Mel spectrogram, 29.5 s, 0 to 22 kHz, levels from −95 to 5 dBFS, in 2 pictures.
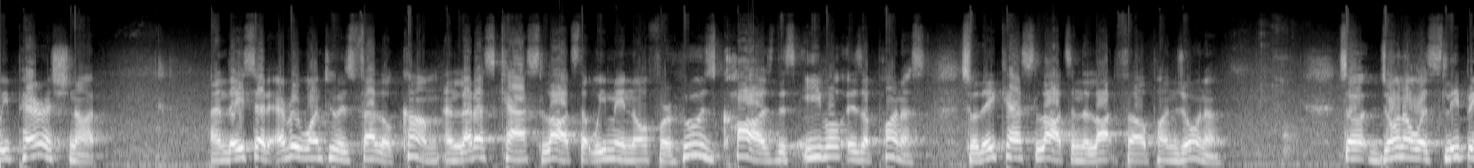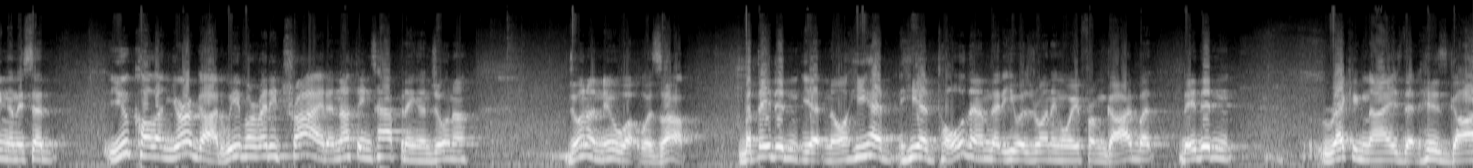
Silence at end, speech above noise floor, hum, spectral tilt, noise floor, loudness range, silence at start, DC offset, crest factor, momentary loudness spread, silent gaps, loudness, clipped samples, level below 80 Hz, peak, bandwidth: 0 s; 22 dB; none; -6.5 dB/octave; -32 dBFS; 3 LU; 0 s; 0.1%; 10 dB; 9 LU; none; -10 LUFS; under 0.1%; -46 dBFS; 0 dBFS; 9.8 kHz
